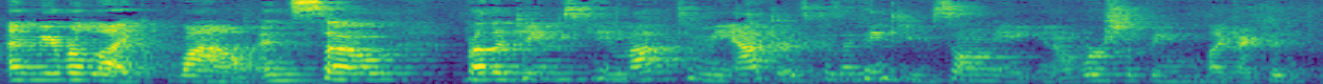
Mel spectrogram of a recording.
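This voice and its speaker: A woman's voice: on the high side, moderate pace, crowd noise. A woman telling a rambling story at a church gathering, then introducing a guest speaker. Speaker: event organizer introducing a guest. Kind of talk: casual church talk. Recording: very echoey room.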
